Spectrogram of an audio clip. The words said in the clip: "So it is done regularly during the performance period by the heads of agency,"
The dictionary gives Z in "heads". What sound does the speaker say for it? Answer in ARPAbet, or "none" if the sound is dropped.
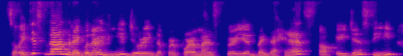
S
